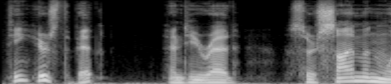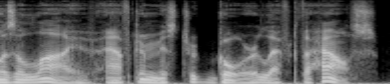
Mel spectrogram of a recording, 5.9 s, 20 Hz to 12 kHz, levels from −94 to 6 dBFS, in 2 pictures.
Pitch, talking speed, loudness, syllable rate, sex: 110 Hz, 175 wpm, -18 LUFS, 4.9 syllables/s, male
